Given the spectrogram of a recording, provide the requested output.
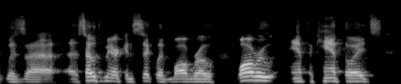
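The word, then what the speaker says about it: Uaru amphiacanthoides: I look over at my Waru tank, which was a South American cichlid Waru amphicanthoids. That's how you pronounce it.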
